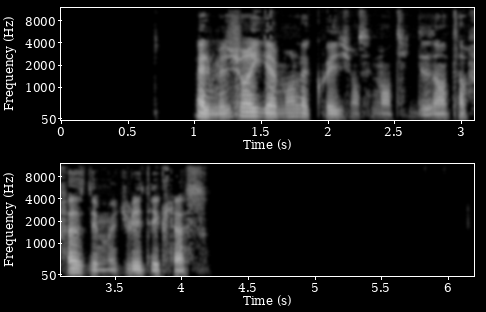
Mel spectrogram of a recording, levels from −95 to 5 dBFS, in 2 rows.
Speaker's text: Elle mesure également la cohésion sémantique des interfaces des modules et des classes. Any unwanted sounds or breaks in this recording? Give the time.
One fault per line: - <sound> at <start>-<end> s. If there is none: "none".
none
